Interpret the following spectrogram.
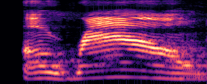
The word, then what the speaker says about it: around: on this word is around and I see here that schwa sound at the beginning up instead of ah good let's bail Hey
